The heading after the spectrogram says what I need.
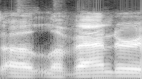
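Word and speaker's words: Leavander: I heard Evander. Like it's not spelled like that. It's Levander. It's LEVEDAR, I believe.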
